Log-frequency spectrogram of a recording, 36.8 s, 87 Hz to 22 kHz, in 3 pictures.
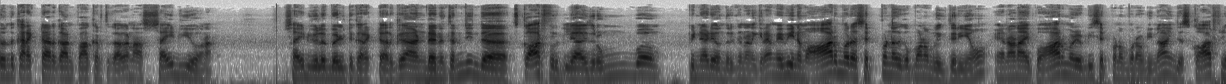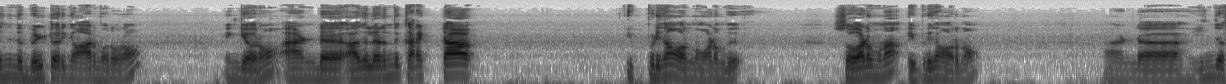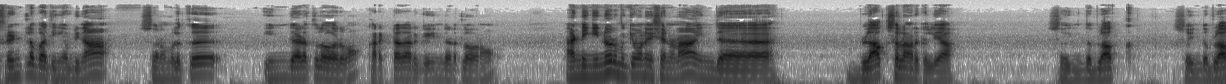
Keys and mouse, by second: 3.9 Tab, 9.6 ctrl+z, 19.5 ctrl+z, 32.1 ctrl+z, 35.8 ctrl+z.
